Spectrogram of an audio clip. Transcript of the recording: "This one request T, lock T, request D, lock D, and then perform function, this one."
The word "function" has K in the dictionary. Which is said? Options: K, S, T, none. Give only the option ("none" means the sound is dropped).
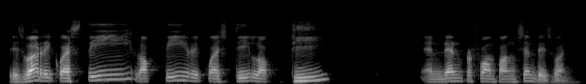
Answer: none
